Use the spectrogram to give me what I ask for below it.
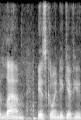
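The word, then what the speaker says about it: لام: do that here and it's pronounced la la la la la like that the frontal LM hardly ever the rear the uh back of your throat LM so if we draw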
